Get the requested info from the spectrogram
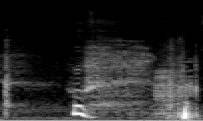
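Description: A man lets out a breathy "whew", one sigh falling in pitch, a little under a second in. A short knock follows near the end.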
